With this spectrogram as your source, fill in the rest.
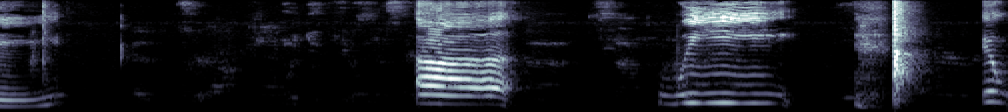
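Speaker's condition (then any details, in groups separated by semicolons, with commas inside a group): Cerebral palsy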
